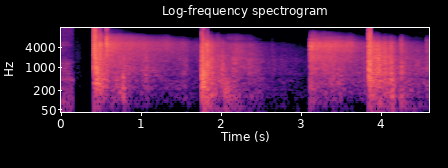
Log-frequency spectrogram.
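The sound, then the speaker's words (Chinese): Heavy-weapon gunfire from live-fire training by Pakistani border police. Four sharp, loud blasts ring out at irregular intervals, each trailing off into a rough, decaying rumble. “巴基斯坦边境远警无论男女都要接受各式重武器的实弹射击训练”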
